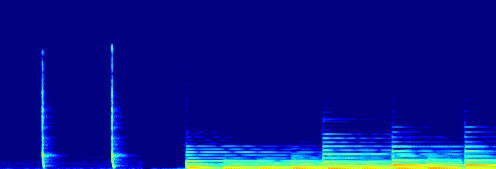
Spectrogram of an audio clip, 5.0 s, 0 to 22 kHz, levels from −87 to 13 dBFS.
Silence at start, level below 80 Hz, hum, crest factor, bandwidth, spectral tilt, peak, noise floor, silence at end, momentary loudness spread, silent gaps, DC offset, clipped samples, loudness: 0.4 s; -54 dBFS; none; 16 dB; 16 kHz; -8.5 dB/octave; -6 dBFS; -72 dBFS; 0 s; 15 LU; 1.43-1.50 s; under 0.1%; under 0.1%; -22 LUFS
